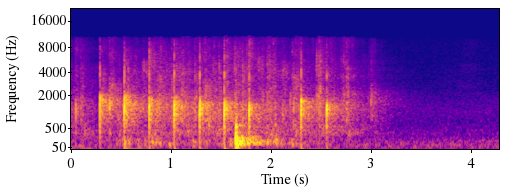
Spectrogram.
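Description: Brief audience applause, a few people clapping at about four claps a second, dying away about three seconds in. A single low thump partway through is the loudest moment.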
